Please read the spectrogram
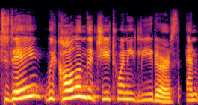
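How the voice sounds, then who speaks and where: With a Spanish accent, a woman moves through very wide pitch swings at a moderate pace on a very clean recording with a silent background. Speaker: health NGO advocate. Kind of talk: prepared speech.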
